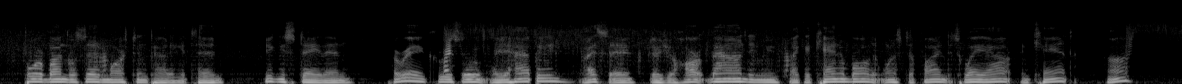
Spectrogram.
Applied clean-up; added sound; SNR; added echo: neural mask model Resemble Enhance denoiser.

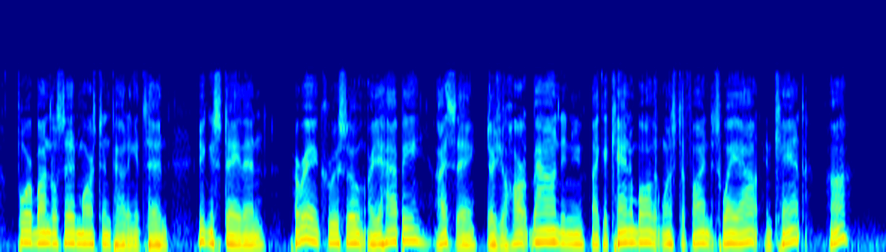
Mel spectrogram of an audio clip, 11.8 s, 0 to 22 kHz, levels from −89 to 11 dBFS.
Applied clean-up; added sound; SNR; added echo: none; none; none; none.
